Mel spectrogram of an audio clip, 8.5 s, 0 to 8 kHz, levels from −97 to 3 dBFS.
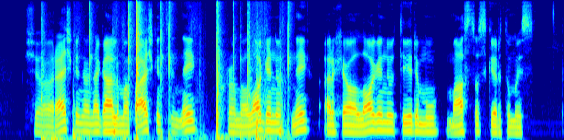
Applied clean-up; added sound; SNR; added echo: none; Clapping; 5 dB; none.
